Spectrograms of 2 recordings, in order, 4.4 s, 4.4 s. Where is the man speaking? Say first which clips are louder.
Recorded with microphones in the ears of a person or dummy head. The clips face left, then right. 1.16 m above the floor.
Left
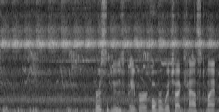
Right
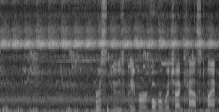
Left 6 dB; 85° left.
